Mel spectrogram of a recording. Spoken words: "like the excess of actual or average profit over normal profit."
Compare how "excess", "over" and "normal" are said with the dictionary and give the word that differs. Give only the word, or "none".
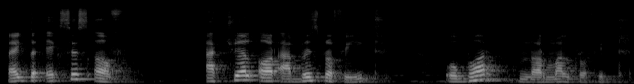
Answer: over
